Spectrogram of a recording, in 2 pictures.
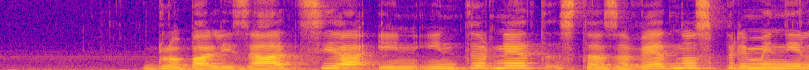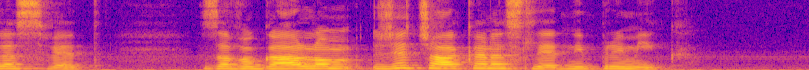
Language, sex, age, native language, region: Slovenian, female, 18-29, Slovenian, Coastal Karst region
